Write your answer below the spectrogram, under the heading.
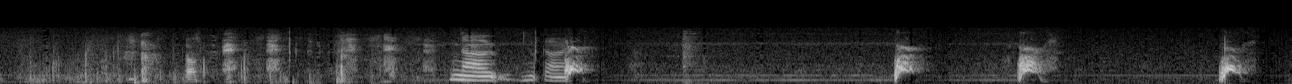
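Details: A Yorkshire Terrier helping with the shopping, with a human voice talking over the first half and a run of quick yelps; then come three separate sharp barks spaced about a second apart over a low steady hum.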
